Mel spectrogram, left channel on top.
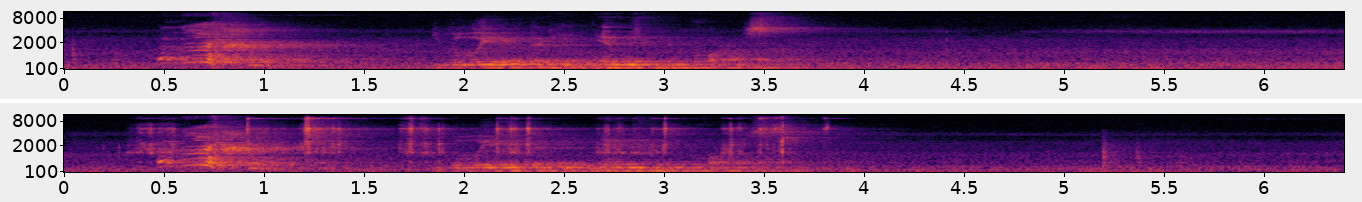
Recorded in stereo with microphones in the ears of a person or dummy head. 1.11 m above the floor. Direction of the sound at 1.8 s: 25° left (ahead or behind).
